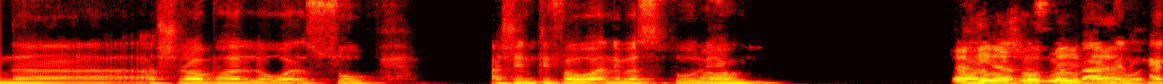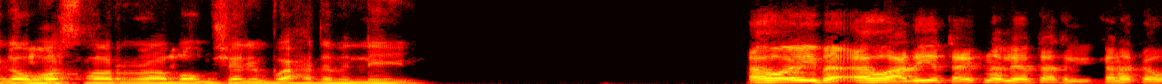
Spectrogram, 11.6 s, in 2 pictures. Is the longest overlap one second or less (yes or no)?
no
